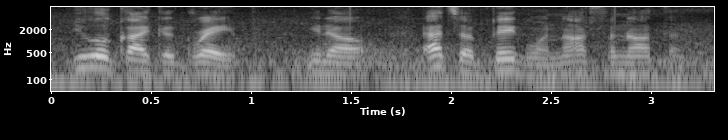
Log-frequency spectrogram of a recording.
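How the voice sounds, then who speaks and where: A man with a Brooklyn accent talks at a medium pitch with very wide pitch swings. Noticeable background noise and audible room echo are present. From Brooklyn, New York. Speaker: vlogger. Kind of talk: casual vlog monologue. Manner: conversational, filler-heavy.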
